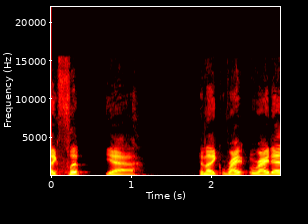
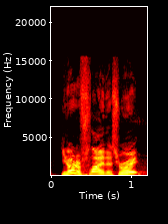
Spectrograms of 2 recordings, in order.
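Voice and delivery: a light put-on Scottish accent, a touch higher; Sean Connery Scottish accent; 4 semitones higher, faster than usual. Co-host doing his best Sean Connery, mild Scottish accent. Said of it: "my best Scottish accent".

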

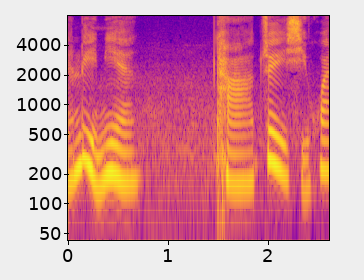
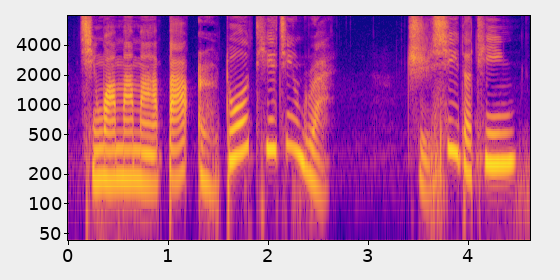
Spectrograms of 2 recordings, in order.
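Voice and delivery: put-on lively storybook narration for kids; reading to a toddler. A narrator's reading. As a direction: read it like a bedtime picture book. Picture book read to children.

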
